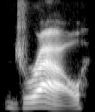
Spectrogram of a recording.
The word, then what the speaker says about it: drow: I've always heard it drow. I say drow, but In fact, I've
